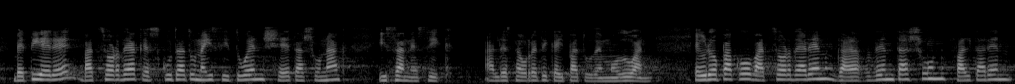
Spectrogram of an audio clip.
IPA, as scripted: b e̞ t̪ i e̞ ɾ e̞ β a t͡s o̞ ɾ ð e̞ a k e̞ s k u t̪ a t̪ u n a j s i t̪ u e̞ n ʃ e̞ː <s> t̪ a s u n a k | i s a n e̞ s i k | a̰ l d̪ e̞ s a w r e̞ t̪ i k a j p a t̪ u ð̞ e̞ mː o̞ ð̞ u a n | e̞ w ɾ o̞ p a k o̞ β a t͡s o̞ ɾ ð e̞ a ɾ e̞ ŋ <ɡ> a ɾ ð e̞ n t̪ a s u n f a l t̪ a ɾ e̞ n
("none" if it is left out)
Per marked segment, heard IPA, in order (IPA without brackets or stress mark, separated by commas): none, ɡ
